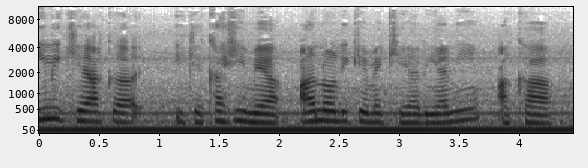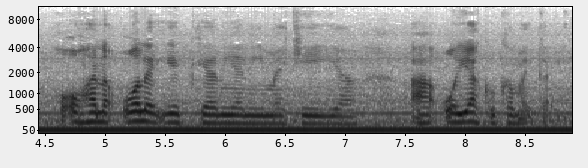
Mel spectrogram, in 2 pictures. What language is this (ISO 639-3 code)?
haw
